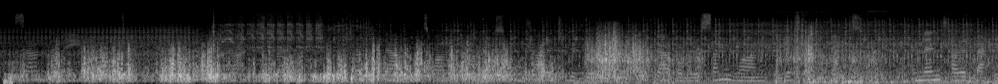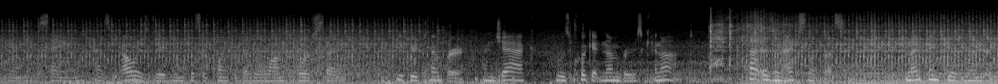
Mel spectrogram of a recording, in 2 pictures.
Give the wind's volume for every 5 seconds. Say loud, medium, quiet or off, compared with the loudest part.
loud, medium, quiet, quiet.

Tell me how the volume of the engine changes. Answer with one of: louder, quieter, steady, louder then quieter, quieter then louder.
louder.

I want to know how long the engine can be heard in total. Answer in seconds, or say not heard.
20 s.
